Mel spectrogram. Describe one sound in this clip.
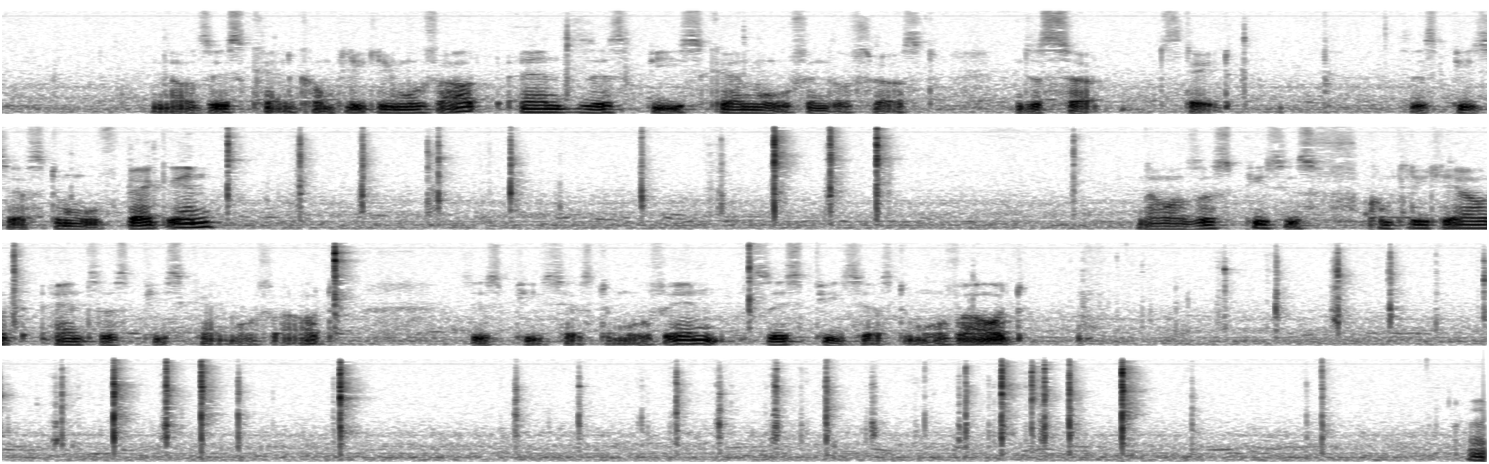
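Small plastic pieces click and snap.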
